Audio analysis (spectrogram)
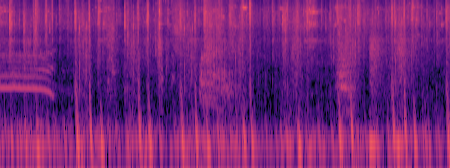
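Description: Horses gallop in the game Mount & Blade II: Bannerlord, a rapid, steady clip-clop of hooves running close and fairly loud for several seconds, with a brief tonal call at the start.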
